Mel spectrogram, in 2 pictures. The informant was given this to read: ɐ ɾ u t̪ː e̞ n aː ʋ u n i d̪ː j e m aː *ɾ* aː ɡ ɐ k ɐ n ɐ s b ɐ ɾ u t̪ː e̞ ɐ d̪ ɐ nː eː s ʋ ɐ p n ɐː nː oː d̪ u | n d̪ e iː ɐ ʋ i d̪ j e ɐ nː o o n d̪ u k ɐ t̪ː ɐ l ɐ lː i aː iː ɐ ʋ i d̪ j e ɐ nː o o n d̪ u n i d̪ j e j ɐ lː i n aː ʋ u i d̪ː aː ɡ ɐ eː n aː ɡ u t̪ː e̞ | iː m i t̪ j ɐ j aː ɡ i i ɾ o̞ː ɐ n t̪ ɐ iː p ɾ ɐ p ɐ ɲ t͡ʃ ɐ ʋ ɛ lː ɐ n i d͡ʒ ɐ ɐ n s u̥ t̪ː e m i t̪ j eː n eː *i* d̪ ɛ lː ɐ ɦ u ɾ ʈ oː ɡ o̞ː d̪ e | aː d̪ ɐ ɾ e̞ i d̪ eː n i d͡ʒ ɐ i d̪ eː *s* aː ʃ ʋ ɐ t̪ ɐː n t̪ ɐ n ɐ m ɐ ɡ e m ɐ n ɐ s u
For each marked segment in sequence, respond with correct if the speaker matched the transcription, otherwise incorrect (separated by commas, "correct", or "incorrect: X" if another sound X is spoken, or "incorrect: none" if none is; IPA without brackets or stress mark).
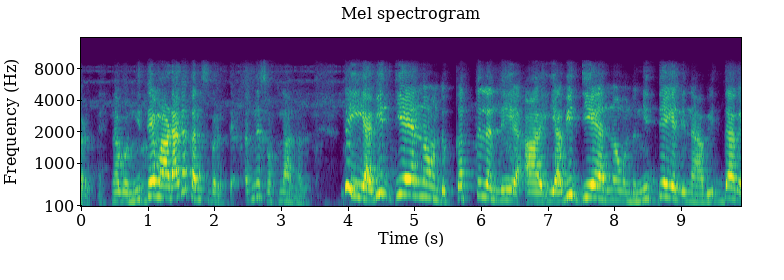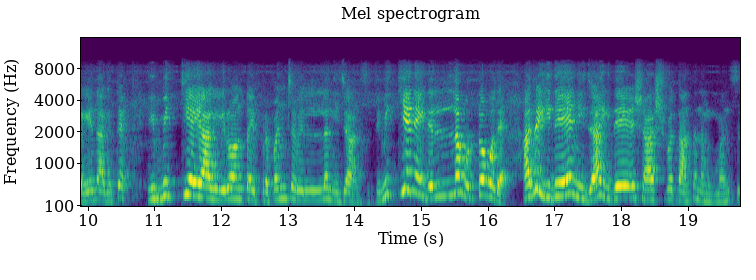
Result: incorrect: ɽ, correct, incorrect: ʃ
